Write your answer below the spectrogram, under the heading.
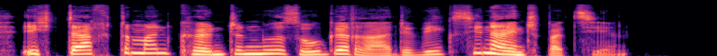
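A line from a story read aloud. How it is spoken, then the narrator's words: Calling out. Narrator (German): rief Andres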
